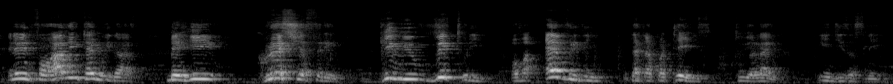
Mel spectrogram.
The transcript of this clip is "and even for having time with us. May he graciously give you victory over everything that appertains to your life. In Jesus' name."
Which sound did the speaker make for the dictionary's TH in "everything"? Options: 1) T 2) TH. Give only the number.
2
